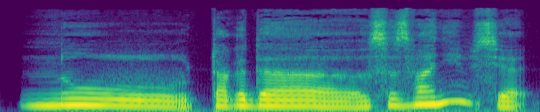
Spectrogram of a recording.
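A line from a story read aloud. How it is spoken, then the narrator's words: Uncertain. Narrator (Russian): неуверенно произнес он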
